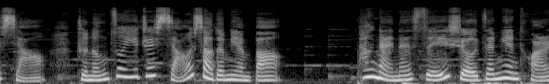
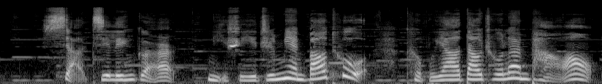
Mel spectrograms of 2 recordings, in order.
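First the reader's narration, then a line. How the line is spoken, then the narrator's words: Grandmother, smiling. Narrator (Chinese): 胖奶奶笑着说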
